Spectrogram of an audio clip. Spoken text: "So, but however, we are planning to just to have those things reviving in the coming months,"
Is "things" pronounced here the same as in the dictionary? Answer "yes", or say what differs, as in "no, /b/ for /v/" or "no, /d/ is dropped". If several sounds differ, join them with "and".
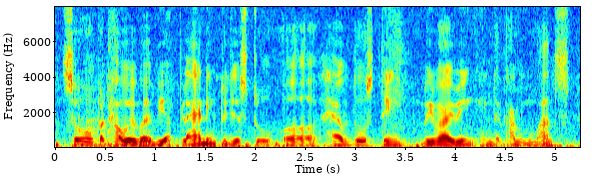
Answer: no, /z/ is dropped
